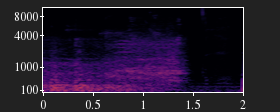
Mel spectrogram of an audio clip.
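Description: Basketball game sound in a sports hall: a ball bouncing and players' voices, echoing in the hall. It cuts out about a second and a half in.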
